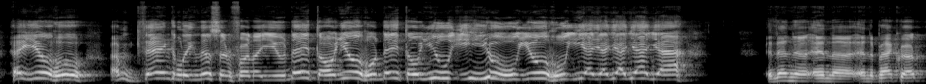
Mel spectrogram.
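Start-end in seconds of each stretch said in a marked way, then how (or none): 0.1-6.8 higher, teasing sing-song; mock come-hither tone of the West; taunting West. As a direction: dangle the bait and tease. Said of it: "the West is telling them".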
